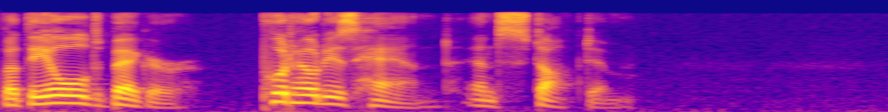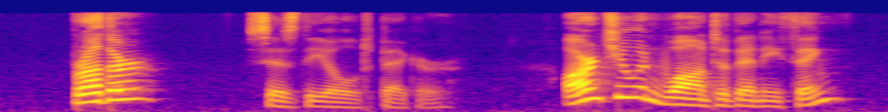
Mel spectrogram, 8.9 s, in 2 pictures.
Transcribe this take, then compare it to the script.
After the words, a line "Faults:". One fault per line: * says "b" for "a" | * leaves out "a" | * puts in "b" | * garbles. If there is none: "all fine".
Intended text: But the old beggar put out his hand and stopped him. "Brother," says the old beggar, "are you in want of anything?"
But the old beggar put out his hand and stopped him. "Brother," says the old beggar, "aren't you in want of anything?"
Faults:
* says "aren't" for "are"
